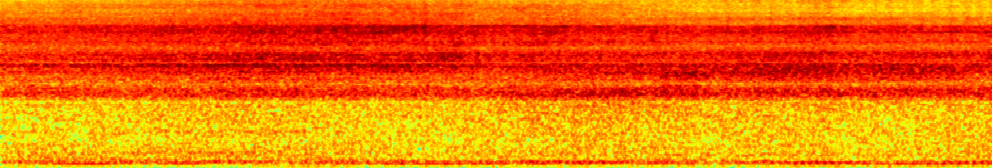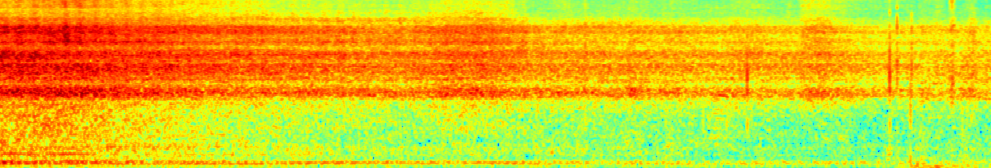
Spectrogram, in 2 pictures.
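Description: Train wheels squeal and clatter on the rails as the train passes close by.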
